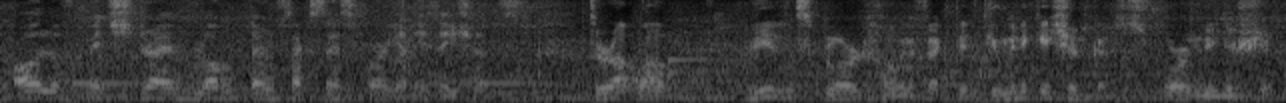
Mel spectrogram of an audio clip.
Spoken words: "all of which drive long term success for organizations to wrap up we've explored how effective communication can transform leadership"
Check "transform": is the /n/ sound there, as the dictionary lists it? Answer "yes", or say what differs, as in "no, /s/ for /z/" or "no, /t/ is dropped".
no, /n/ is dropped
